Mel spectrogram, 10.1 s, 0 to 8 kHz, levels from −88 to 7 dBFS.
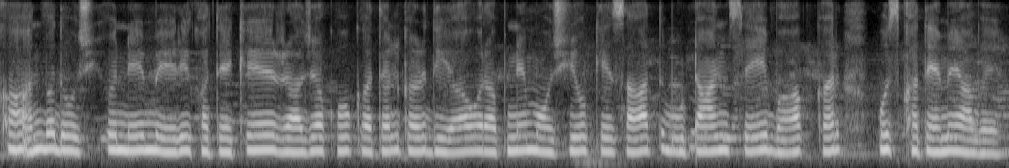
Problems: constant background noise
